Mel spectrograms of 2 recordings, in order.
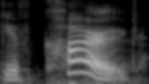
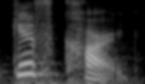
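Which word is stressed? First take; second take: card; gift. First: The stress is on the second word. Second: The stress is on the first word. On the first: The speaker calls it wrong. "把重音放在后面的第二个字" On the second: The speaker calls it right. "百分之九十九的情况下是把重音放在第一个字"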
